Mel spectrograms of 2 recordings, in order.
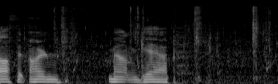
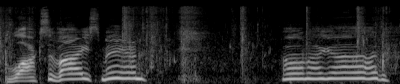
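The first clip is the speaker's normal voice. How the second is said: exasperated; 12 semitones higher, 5 dB louder, much slower than usual. Real, not acted. Cold feet hiking in rain.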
